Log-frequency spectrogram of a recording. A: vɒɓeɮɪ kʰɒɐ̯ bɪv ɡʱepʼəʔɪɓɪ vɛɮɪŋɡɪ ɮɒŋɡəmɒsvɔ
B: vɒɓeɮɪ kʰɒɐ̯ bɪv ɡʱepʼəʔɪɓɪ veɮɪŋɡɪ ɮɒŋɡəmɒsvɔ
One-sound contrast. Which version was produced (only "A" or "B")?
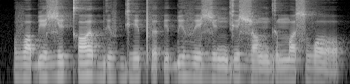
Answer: B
